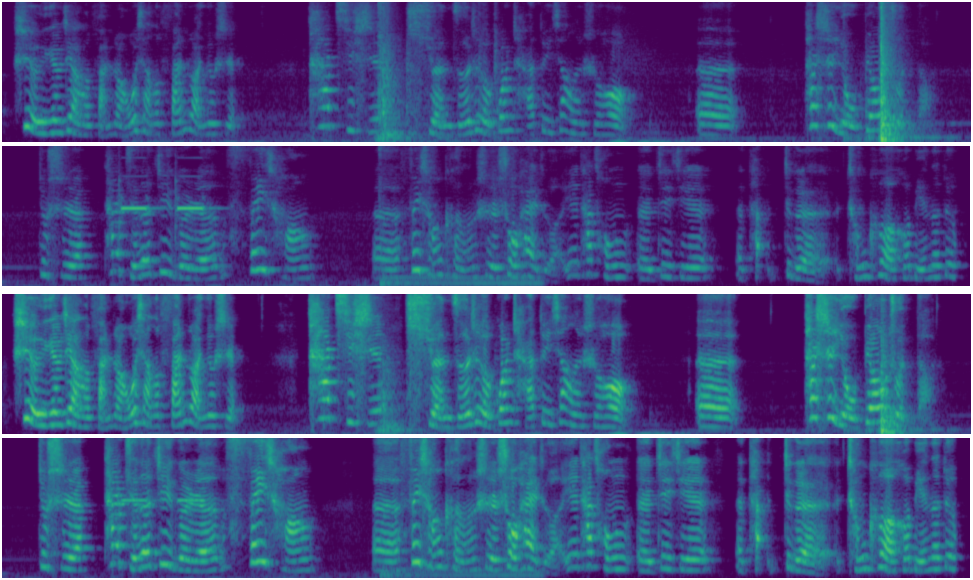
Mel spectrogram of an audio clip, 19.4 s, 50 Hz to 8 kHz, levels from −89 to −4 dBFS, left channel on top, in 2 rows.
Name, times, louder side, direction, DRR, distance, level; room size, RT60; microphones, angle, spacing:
voice 1, 0.0-2.4 3.1-6.3 6.9-7.4 8.0-9.3 10.1-12.8 13.4-19.3, right 10 dB, 80° right, 0.4 m, -34 dB
sound 1, 1.2-7.3 8.4-9.7 10.9-11.9 12.4-12.5 13.5-15.1, left 5 dB, 90° left, 0.9 m, -40 dB
15.0 x 8.4 x 3.0 m
head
